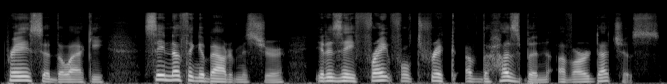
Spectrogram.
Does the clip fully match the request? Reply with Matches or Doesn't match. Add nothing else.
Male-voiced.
Matches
